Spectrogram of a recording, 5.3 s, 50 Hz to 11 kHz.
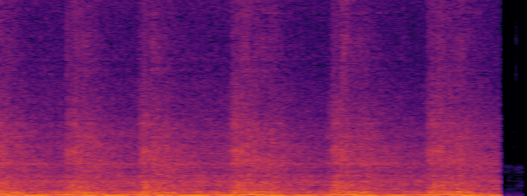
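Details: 2004 DVX 400 quad after repair of every bent valve: new valves, valve seals and cam chain; warm-up run with steady, even single-cylinder beat, gentle throttle swells, no ticking or knocking, valves closing properly; normal running.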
